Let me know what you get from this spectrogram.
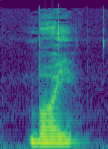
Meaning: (noun) fight; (verb) second-person singular imperative of bát
- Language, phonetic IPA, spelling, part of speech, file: Czech, [ˈboj], boj, noun / verb, Cs-boj.ogg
